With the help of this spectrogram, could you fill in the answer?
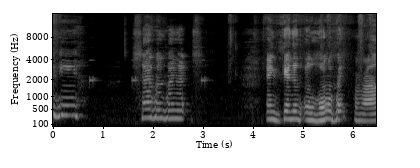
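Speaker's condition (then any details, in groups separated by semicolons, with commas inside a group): Head and neck cancer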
